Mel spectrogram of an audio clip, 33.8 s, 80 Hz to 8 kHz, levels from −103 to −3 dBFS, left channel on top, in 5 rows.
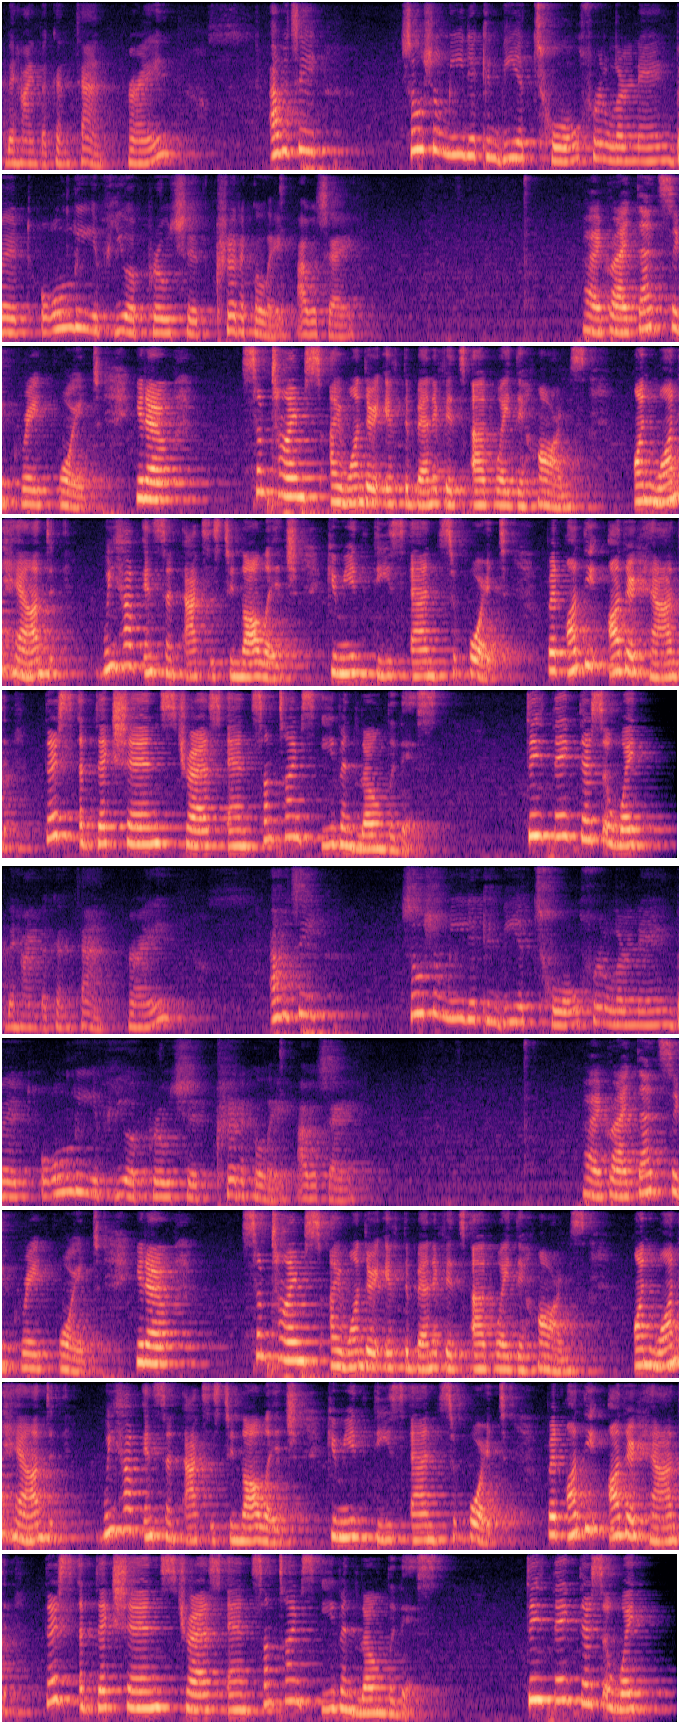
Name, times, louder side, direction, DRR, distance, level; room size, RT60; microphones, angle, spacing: voice 1, 0.0-1.7 2.7-3.2 4.0-10.3, left 3 dB, 55° left, 6 dB, 0.5 m, -28 dB
voice 2, 12.6-15.4 16.0-19.3 19.9-20.8 21.3-23.3 23.6-25.2 25.8-27.1 27.5-31.2 32.3-33.4, left 1 dB, 10° left, 8 dB, 0.6 m, -22 dB
13.5 x 8.0 x 3.7 m, 0.89 s
head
